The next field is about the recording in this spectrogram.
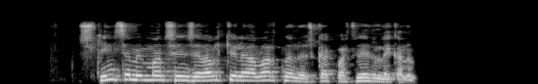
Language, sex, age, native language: Icelandic, male, 40-49, Icelandic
